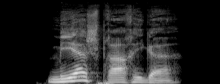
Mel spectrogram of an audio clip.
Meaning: inflection of mehrsprachig: 1. strong/mixed nominative masculine singular 2. strong genitive/dative feminine singular 3. strong genitive plural
- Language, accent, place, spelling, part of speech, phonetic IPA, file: German, Germany, Berlin, mehrsprachiger, adjective, [ˈmeːɐ̯ˌʃpʁaːxɪɡɐ], De-mehrsprachiger.ogg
